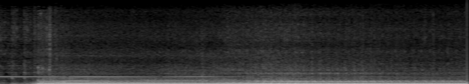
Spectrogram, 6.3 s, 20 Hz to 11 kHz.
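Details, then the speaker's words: 2004 Jeep WJ (Grand Cherokee) starts and settles into a loud, deep, throbbing rumble as exhaust escapes through a big hole in the rusted-through muffler; the tailpipe dangles and rattles while driving, and the muffler is due for replacement. "Here you can see the old one pretty much just rusted away. that big old hole where the exhaust is just coming out, making a bunch of noise."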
